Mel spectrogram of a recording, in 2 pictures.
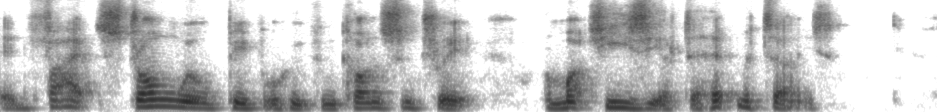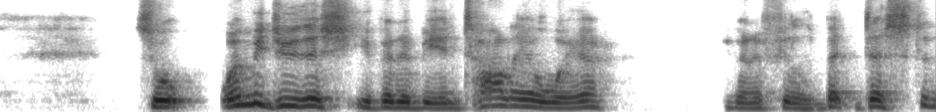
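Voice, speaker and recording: A somewhat breathy, dark and mellow tone at a very fast pace, with lively intonation. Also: man. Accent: Glasgow. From Scotland, Glasgow. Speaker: surgeon and hypnotherapist. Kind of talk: talk before guided hypnosis session. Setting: video call.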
